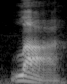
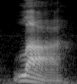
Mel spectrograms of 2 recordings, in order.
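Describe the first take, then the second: First: The two parts merge into one syllable. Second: The two parts merge into one syllable.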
